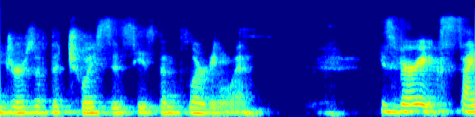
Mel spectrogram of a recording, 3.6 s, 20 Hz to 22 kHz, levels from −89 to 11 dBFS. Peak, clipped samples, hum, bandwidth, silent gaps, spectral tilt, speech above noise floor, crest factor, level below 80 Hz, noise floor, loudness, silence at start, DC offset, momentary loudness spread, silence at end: -8 dBFS; under 0.1%; none; 12 kHz; none; -6 dB/octave; 23 dB; 18 dB; -62 dBFS; -48 dBFS; -26 LUFS; 0 s; under 0.1%; 12 LU; 0 s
